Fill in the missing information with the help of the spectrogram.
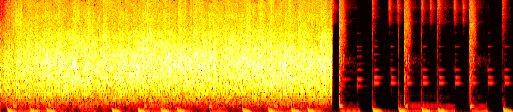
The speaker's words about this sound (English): Now please, give a big round of applause to my special guest,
